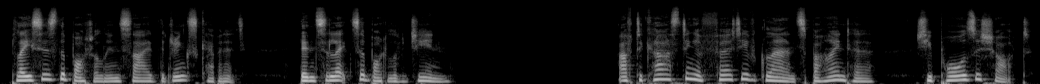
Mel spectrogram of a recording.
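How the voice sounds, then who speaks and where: A woman narrates a screenplay, reading out scene headings and directions. Her voice is fairly low, and her delivery is measured and deliberate. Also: dark tone. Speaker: writer reading own script.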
